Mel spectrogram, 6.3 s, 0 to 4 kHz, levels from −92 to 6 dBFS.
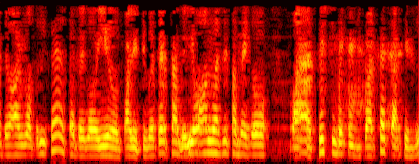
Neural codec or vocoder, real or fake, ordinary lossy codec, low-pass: codec, 24 kHz, 1 kbps, SNAC; fake; MP3, 16 kbps; 3.6 kHz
